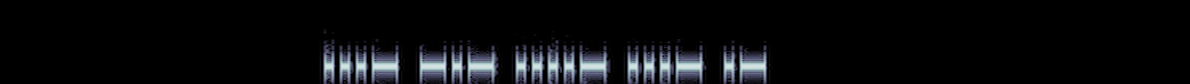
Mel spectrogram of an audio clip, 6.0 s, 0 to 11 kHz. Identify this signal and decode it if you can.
Morse code, heard as a keyed tone, about 32 wpm, 700 Hz. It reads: VK4VA
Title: DXCC-100 Call Signs - 5 Characters - Repeated 3x - 30wpm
